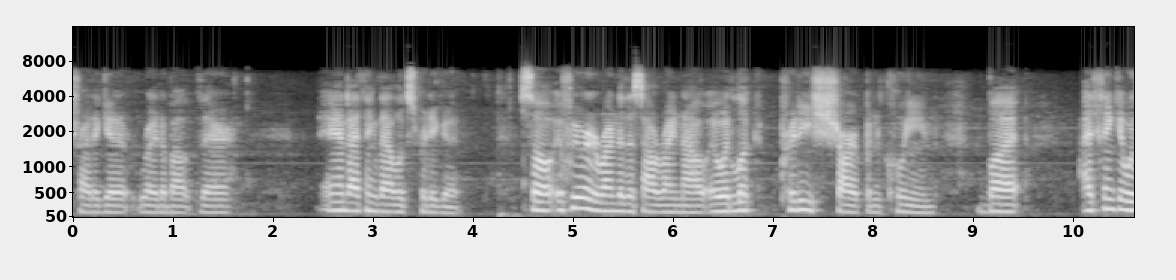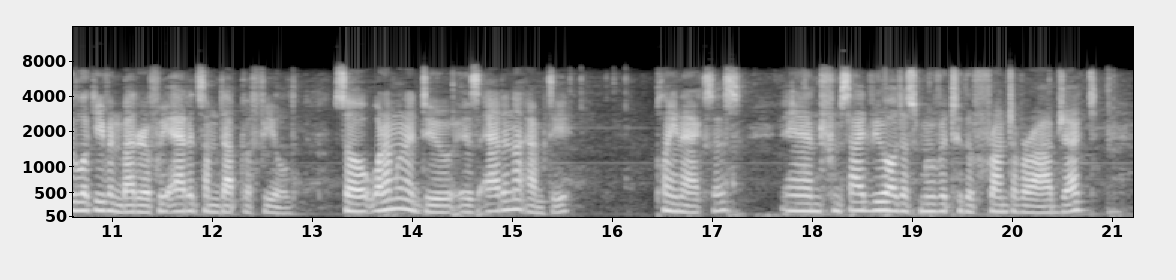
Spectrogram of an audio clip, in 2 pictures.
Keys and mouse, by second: 3.2 middle click, 3.8 middle click, 4.5 shift+z, 10.4 middle click, 13.8 z, 14.6 shift+a, 17.2 KP_3, 19.1 g, 21.0 KP_1.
